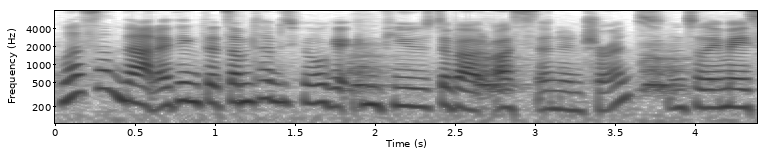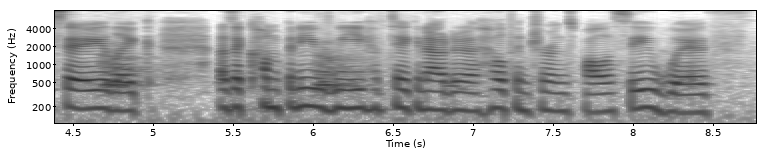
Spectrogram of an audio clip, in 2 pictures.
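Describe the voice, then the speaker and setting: A woman's voice: medium pitch, steady tone, a little fast, background noise. A woman answering interview questions as a company founder, in an informal, explanatory conversational manner. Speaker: startup founder being interviewed.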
